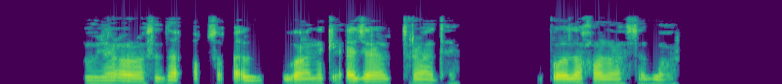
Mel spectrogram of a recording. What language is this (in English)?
Uzbek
